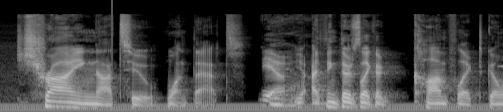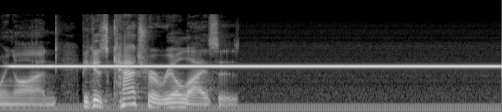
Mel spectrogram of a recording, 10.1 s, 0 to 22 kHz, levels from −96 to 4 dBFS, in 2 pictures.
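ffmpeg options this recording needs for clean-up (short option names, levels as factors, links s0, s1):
-af "adeclick=t=4,bandreject=f=57.6:t=h:w=4,bandreject=f=115.2:t=h:w=4,bandreject=f=172.8:t=h:w=4,bandreject=f=2200:w=30"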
